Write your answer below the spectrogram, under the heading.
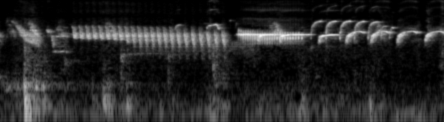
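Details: Singing canary, played to encourage canaries to sing: a rolling trill, then a sustained pure whistled note, then a series of rapid rising-falling slurred notes, loud and clear.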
